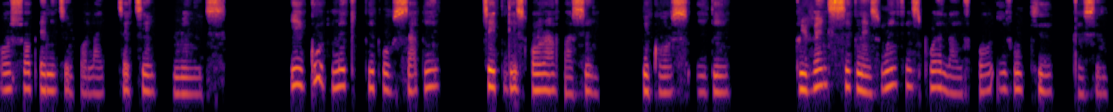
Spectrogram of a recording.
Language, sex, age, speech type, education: Nigerian Pidgin, female, 30-45, spontaneous, tertiary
